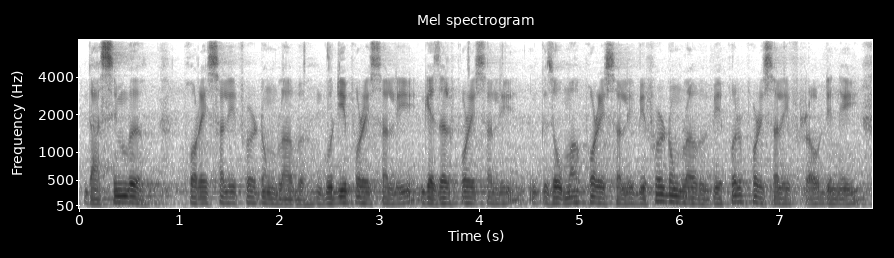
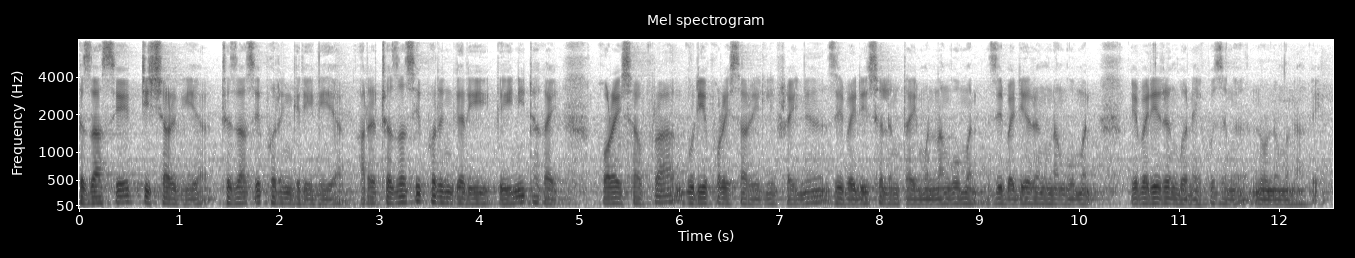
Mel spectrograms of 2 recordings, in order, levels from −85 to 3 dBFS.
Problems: constant background noise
